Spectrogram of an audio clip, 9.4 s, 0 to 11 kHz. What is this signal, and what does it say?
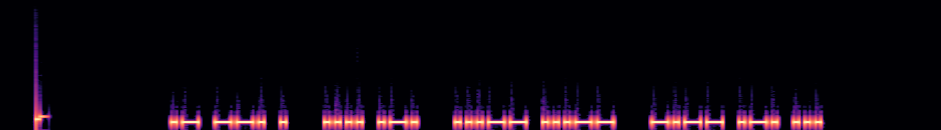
Morse code, heard as a keyed tone, about 22 wpm, 700 Hz. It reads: AGE HR 33 YRS
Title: Practice QSO - Exchange 3 - More Info - 22wpm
